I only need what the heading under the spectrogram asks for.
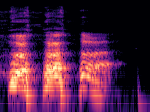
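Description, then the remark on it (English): A voice imitates coughing: three quick, rough, voiced coughs in a row, fairly loud, with no speech around them. “She's been sick for a month now, just coughing.”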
